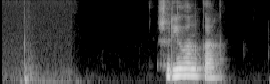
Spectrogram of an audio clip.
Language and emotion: Russian, neutral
